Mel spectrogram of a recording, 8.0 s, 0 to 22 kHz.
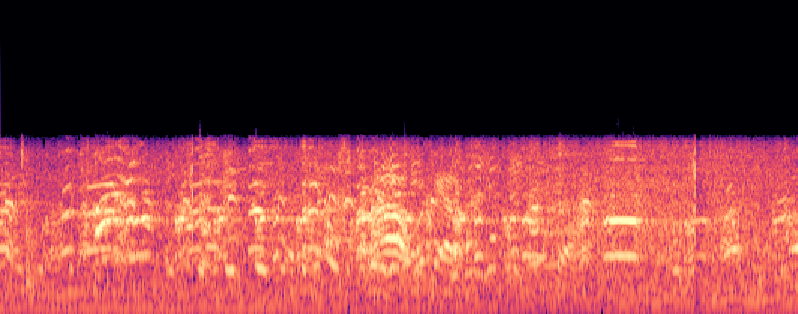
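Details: Geese on a lake in August 2007: a busy chorus of nasal honks and yelping calls overlapping throughout, with some human voices mixed in.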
